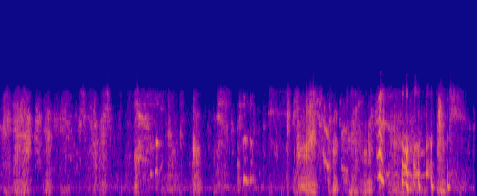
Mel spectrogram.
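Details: A pug and a mutt wrestle playfully on a bed indoors. Steady rumbling growls mix with high whimpering yips and squeals in quick, uneven succession throughout.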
